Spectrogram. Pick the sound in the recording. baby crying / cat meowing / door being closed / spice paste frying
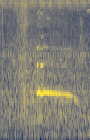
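cat meowing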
